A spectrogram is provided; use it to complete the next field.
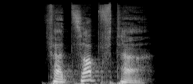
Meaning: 1. comparative degree of verzopft 2. inflection of verzopft: strong/mixed nominative masculine singular 3. inflection of verzopft: strong genitive/dative feminine singular
- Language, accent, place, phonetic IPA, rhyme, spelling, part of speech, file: German, Germany, Berlin, [fɛɐ̯ˈt͡sɔp͡ftɐ], -ɔp͡ftɐ, verzopfter, adjective, De-verzopfter.ogg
